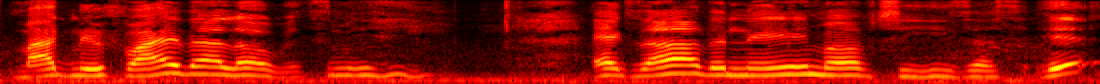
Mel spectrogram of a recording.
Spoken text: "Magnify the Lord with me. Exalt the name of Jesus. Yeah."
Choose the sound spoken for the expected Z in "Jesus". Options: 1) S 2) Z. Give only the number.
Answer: 2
